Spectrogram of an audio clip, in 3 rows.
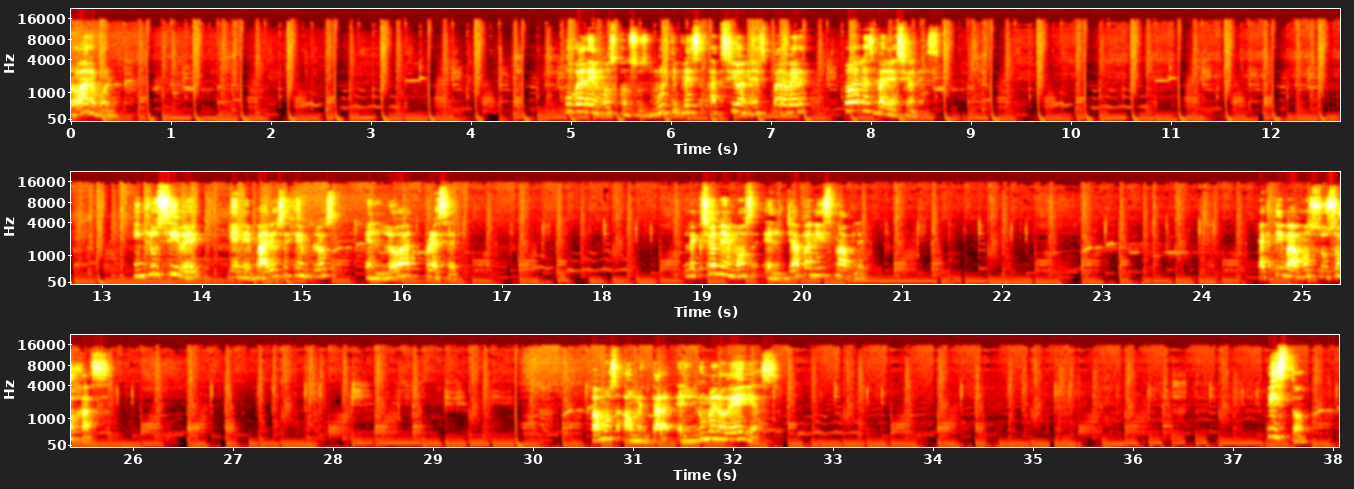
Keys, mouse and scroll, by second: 1.2 click, 2.5-4.0 drag, 4.0 scroll up 2, 5.5-8.3 drag, 9.1 click, 10.0 click, 10.4 click, 11.1 click, 11.7 click, 12.1 scroll down 1, 12.3 middle click, 12.8-21.6 drag, 21.6-24.4 middle drag, 24.4-26.8 drag, 28.8-29.3 scroll down 2, 29.3-32.4 middle drag, 32.5-32.8 scroll up 2, 34.2 click, 35.1 click, 35.9 scroll down 3, 36.0 click, 36.3 KP_0, 36.6 scroll up 2, 36.8 click, 37.1 scroll down 2, 37.3 middle click.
